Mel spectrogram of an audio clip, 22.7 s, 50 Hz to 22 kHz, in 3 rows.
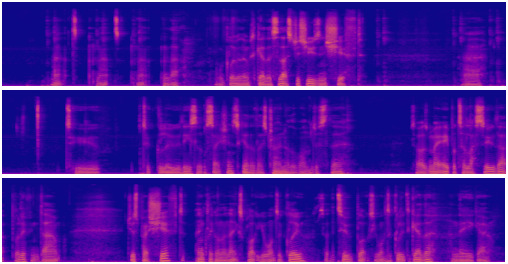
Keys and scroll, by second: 11.7 t.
